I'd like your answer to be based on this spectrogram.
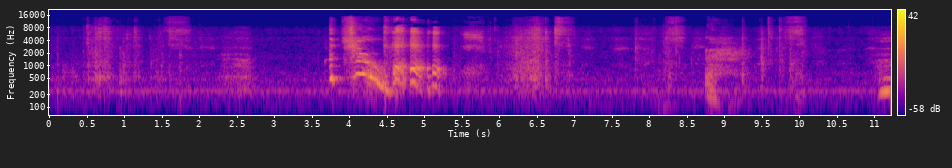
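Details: A child makes a deliberate fake sneeze, a voiced burst among breathy noises and giggles; imitated sneeze.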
